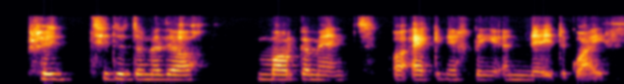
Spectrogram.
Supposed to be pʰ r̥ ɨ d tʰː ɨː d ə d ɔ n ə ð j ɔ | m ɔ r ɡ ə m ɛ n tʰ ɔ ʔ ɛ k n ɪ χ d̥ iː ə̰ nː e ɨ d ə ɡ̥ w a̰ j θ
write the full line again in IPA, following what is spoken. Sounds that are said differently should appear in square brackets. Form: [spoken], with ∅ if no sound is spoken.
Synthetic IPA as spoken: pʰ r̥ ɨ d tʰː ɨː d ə d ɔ n ə ð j ɔ | m ɔ r ɡ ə m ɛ n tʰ ɔ ʔ ɛ [ɡ] n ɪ χ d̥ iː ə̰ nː e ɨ d ə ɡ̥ w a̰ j θ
